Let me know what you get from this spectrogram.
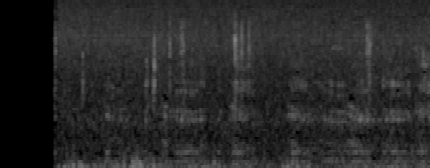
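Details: Fallow deer (Dama dama) bucks fighting give deep, rumbling grunts, with faint sharp clicks above and steady background noise.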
